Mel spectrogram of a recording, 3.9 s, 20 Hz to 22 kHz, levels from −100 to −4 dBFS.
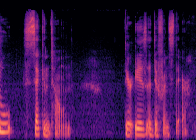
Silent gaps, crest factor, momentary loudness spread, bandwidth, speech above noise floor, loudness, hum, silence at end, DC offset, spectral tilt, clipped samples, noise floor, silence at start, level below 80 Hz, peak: none; 20 dB; 10 LU; 16.5 kHz; 34 dB; -33 LUFS; none; 0.15 s; under 0.1%; -4 dB/octave; under 0.1%; -68 dBFS; 0 s; -82 dBFS; -14 dBFS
